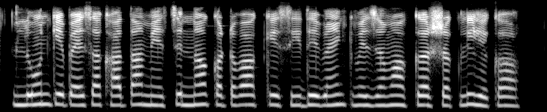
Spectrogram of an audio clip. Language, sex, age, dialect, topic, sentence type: Magahi, female, 51-55, Central/Standard, banking, question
